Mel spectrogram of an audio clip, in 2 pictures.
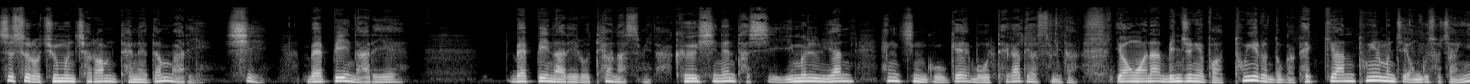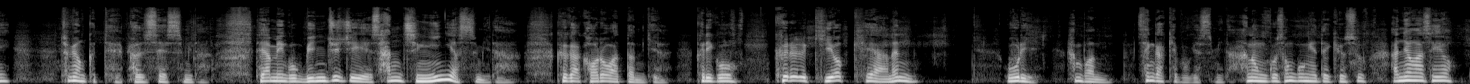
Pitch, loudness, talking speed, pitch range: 140 Hz, -16 LUFS, 295 characters per minute, 115-155 Hz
